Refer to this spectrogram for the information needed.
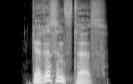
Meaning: strong/mixed nominative/accusative neuter singular superlative degree of gerissen
- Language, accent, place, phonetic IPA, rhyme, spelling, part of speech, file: German, Germany, Berlin, [ɡəˈʁɪsn̩stəs], -ɪsn̩stəs, gerissenstes, adjective, De-gerissenstes.ogg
